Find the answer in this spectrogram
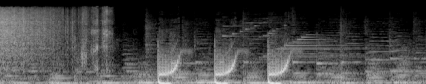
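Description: Children's cartoon background music with a steady beat. A noisy crash-like burst fills the first second. Then come three quick rising 'boing'-type cartoon sound effects, each with a thump, about half a second apart.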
